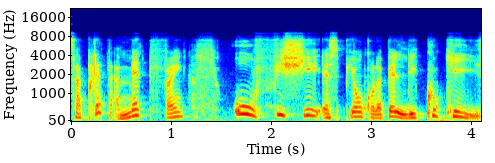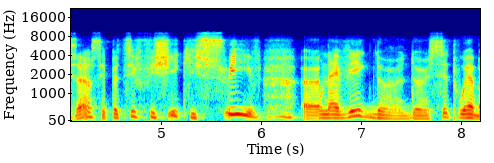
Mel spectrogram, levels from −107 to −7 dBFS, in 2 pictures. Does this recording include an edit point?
yes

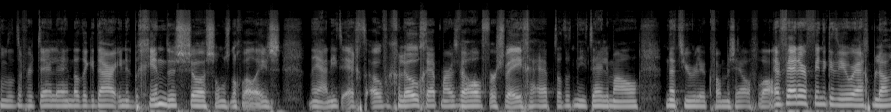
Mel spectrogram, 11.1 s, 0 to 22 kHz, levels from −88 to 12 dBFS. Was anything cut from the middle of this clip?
no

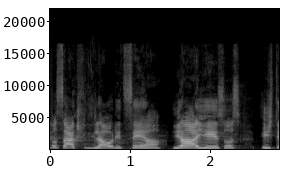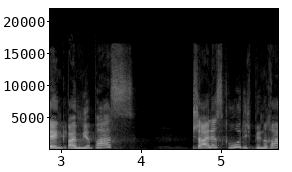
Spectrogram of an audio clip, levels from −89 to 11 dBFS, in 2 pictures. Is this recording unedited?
no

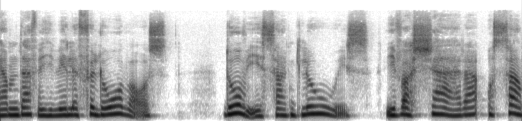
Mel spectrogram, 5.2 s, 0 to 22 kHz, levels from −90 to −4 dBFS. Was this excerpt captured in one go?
no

